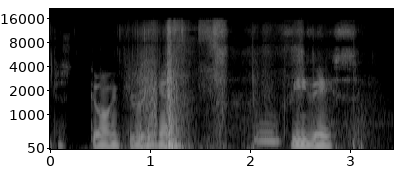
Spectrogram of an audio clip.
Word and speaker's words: vivace: going through it again vivace vivaci is the correct way to say it what about perfect year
